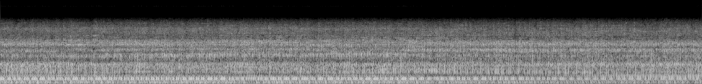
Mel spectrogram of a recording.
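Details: Chain filed to 10 degrees, long crosscut: a steady, even saw drone holds with no bogging. It cuts smoothly, without the pull or jerk of full chisel chain, but very, very slowly, so it is not recommended.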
